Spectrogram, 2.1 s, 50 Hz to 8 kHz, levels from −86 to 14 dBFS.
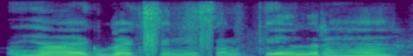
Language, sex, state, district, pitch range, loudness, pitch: Hindi, male, Jharkhand, Sahebganj, 165-180 Hz, -17 LUFS, 175 Hz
